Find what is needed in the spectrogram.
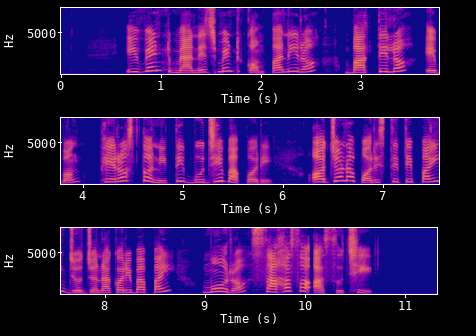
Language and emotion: Odia, happy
